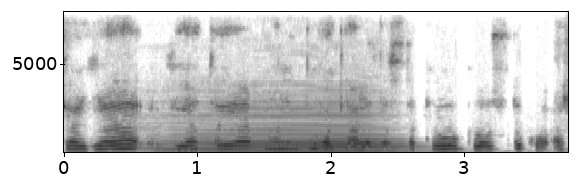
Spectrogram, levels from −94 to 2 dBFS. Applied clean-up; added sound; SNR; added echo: none; Bowed string instrument; 7 dB; none.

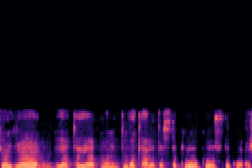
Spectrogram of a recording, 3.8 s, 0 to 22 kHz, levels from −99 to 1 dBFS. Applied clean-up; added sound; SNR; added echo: neural mask model DeepFilterNet 3.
